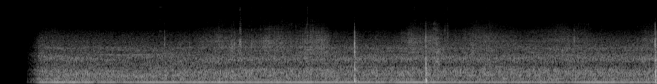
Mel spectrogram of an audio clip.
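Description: Steady low hum over an even background hiss, with two brief clicks a little past the middle.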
